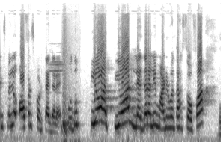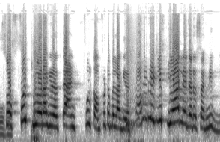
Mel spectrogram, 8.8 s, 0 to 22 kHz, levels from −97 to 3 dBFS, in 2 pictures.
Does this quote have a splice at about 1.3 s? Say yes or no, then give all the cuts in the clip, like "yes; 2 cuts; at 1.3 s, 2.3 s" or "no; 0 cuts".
yes; 2 cuts; at 1.3 s, 7.1 s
